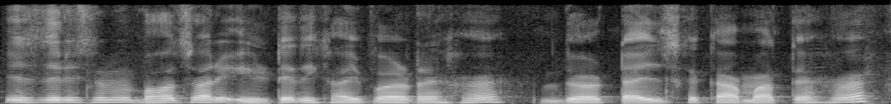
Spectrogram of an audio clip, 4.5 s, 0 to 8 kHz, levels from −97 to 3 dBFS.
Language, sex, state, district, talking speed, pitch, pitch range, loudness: Hindi, male, Jharkhand, Garhwa, 215 wpm, 150 Hz, 145-160 Hz, -17 LUFS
